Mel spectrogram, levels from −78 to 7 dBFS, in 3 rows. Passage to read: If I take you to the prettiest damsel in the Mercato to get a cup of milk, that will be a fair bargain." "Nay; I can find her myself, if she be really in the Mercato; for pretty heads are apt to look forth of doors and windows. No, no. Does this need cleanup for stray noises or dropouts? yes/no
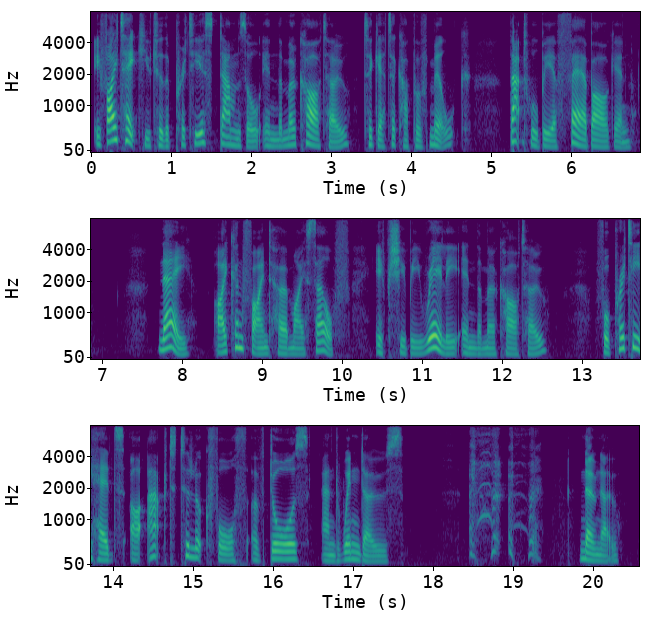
yes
